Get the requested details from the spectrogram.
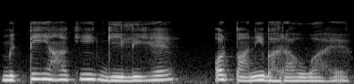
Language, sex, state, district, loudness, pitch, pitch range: Hindi, female, Uttar Pradesh, Lalitpur, -15 LUFS, 195 Hz, 170-220 Hz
